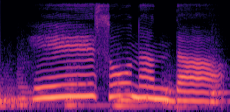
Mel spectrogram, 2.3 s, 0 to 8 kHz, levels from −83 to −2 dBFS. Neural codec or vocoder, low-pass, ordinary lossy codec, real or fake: vocoder, 44.1 kHz, 128 mel bands every 512 samples, BigVGAN v2; 7.2 kHz; none; fake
